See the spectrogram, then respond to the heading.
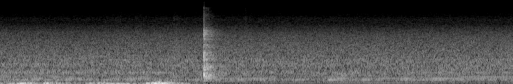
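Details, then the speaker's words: Late-1970s Super 16-inch oscillating fan before restoration: steady, even motor hum with soft airy rush, coasting down after power cut with no bearing or gearbox noise, no rubbing or grinding; normal fan operation. "we'll cut the power and let it Coast down no bearing noise no gearbox noise from a fan that is almost 25 years old or somewhere around there"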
